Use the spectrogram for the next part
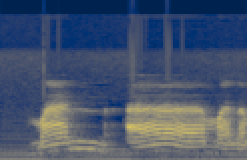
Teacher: Hamzah ini termasuk huruf izhar, izhar halki. Nah, yaitu termasuk adnal halki. Man mana, maka si nunnya harus dibaca jelas. Man, bukan mang, bukan mang, bukan mam, tapi man.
